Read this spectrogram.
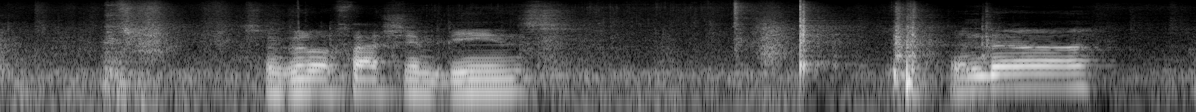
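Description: A glass lid clinks against a metal pan.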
